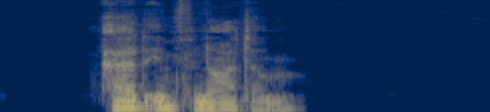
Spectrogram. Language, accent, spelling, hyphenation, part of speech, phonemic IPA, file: English, Australia, ad infinitum, ad in‧fi‧ni‧tum, adverb, /æːd ˌɪn.fəˈnɑɪ.təm/, En-au-ad infinitum.ogg
- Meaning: Endlessly; for ever; never-endingly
